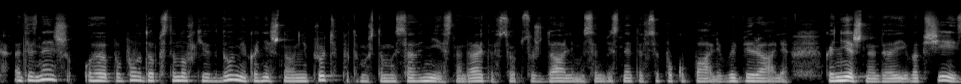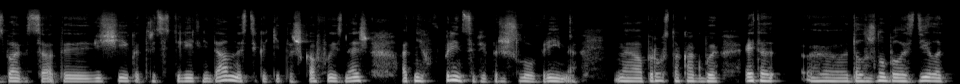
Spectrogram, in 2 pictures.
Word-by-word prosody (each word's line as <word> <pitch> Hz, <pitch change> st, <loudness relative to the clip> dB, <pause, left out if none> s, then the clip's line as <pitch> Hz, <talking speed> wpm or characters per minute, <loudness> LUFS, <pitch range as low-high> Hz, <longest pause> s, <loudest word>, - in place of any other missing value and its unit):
Э, 180 Hz, -, 0 dB
ты 185 Hz, +2 st, 0 dB
знаешь, 210 Hz, +2 st, +3 dB, 0.2 s
э, 170 Hz, -2 st, +3 dB
по 160 Hz, 0 st, -6 dB
поводу 180 Hz, 0 st, 0 dB
обстановки 175 Hz, 0 st, 0 dB
в 150 Hz, -1 st, -6 dB
доме. 195 Hz, -1 st, +4 dB
Конечно, 160 Hz, -1 st, +1 dB
он 150 Hz, -, 0 dB
не 155 Hz, 0 st, +1 dB
против, 200 Hz, +5 st, 0 dB
потому 150 Hz, -3 st, -9 dB
что 145 Hz, -, -5 dB
мы 145 Hz, 0 st, -1 dB
совместно, 150 Hz, -3 st, 0 dB
да, 150 Hz, +2 st, +1 dB
это 155 Hz, +1 st, -2 dB
всё -, -, -4 dB
обсуждали, 145 Hz, +1 st, -3 dB
мы 70 Hz, -, -5 dB
совместно 75 Hz, -, -4 dB
это 145 Hz, -1 st, -7 dB
всё 140 Hz, +4 st, -5 dB
покупали, 145 Hz, -2 st, -5 dB
выбирали. 145 Hz, -, 0 dB, 0.3 s
Конечно, 170 Hz, -4 st, +6 dB
да 140 Hz, 0 st, -1 dB
и 140 Hz, -1 st, +2 dB
вообще 145 Hz, +4 st, +2 dB
избавиться 140 Hz, 0 st, -1 dB
от, -, -, -7 dB
э, 140 Hz, -1 st, +1 dB
вещей 145 Hz, +2 st, 0 dB
кот -, -, -8 dB
тридцатилетней 145 Hz, -1 st, -3 dB
давности, 165 Hz, -1 st, +2 dB
какие-то 135 Hz, 0 st, -10 dB
шкафы, 145 Hz, +4 st, +1 dB
знаешь, 170 Hz, +5 st, +1 dB, 0.3 s
от 150 Hz, +1 st, -3 dB
них, 160 Hz, -1 st, 0 dB
в -, -, -30 dB
принципе, 180 Hz, -8 st, +2 dB
пришло 145 Hz, 0 st, -2 dB
время, 145 Hz, +2 st, -1 dB, 0.4 s
м, 160 Hz, -, 0 dB
э. 145 Hz, -1 st, +1 dB
Просто 160 Hz, 0 st, -2 dB
как 155 Hz, -3 st, -2 dB
бы 145 Hz, 0 st, +1 dB, 0.2 s
это, 165 Hz, -2 st, +3 dB, 0.3 s
э, 155 Hz, -3 st, 0 dB
должно 150 Hz, +3 st, +2 dB
было 155 Hz, -2 st, +3 dB
сделать. 155 Hz, +1 st, +1 dB
150 Hz, 180 wpm, -24 LUFS, 145-170 Hz, 0.4 s, Конечно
